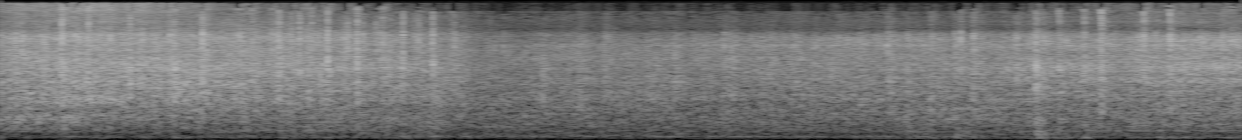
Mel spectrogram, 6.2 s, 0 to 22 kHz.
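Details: Bachmann Webb Coal Tank 0-6-2 model locomotive pulling coaches after repair of dislodged rear axles, bent pickups and a filed deformed wheel flange: light even clickety ticking over track joints, no clunking. Runs smoothly.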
